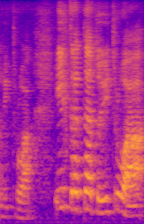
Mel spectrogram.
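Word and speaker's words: Troyes: attenzione si scrive troyer con la y però si legge trova d'accordo il trattato di prua il trattato di trois e umiliante e devastante per la francia cosa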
